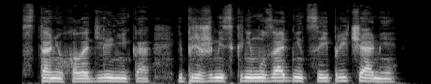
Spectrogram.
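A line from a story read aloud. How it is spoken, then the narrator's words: Plain. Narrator (Russian): сказал он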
